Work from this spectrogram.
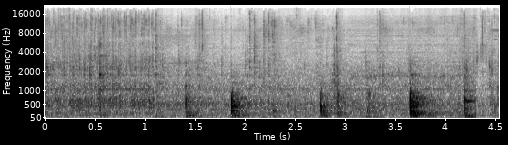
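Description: Masala for tomato rice being stirred and fried in a pan, with soft scraping and irregular clanking spoon strokes over a low steady sizzle.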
